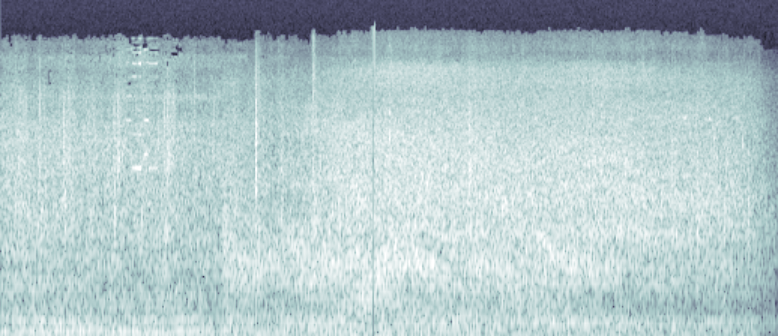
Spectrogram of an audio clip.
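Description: Steady outdoor traffic noise with a low rumble, swelling in the middle as a car drives past.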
